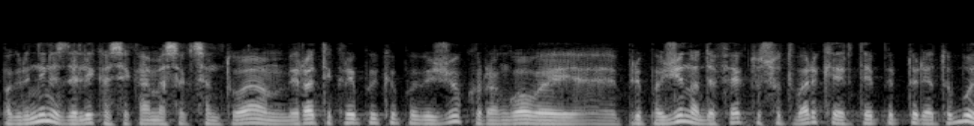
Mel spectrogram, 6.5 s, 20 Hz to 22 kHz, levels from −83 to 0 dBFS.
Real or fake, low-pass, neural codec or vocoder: real; 5.4 kHz; none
